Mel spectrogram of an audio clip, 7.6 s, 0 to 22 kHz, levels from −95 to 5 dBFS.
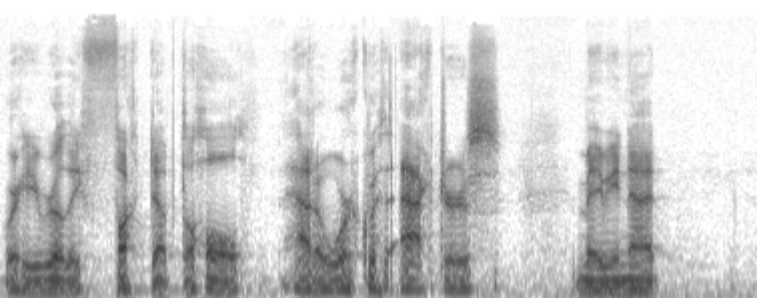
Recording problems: wrong speed, natural pitch; too slow; 0.5 times normal speed

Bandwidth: 18 kHz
